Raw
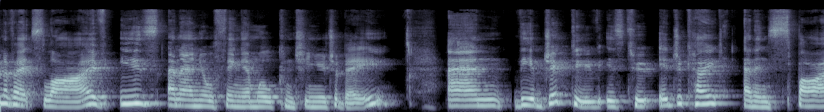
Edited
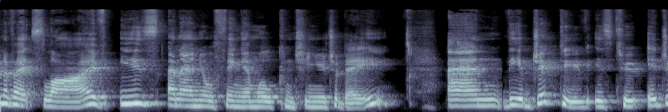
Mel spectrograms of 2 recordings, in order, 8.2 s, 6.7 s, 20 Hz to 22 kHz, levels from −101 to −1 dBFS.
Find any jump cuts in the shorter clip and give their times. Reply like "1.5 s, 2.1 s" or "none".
5.0 s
